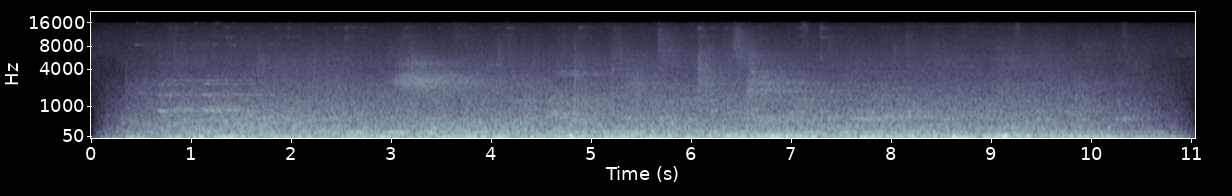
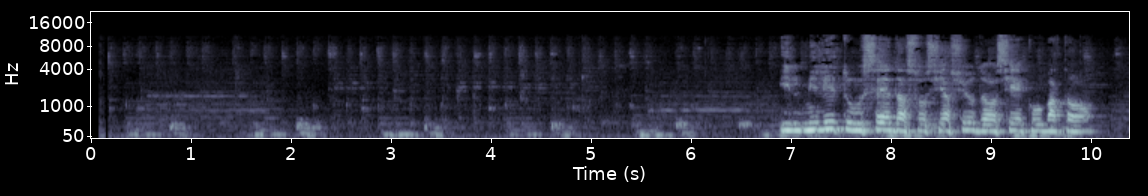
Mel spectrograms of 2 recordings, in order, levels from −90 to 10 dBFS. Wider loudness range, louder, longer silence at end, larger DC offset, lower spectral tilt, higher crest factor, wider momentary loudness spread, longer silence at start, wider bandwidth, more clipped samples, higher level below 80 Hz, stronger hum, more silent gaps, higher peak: second, 1 LU vs 24 LU; second, -24 LUFS vs -21 LUFS; second, 0.1 s vs 0.35 s; neither; about the same, -6 dB/octave vs -6 dB/octave; about the same, 16 dB vs 18 dB; second, 7 LU vs 26 LU; second, 0.1 s vs 0.4 s; first, 15 kHz vs 11.5 kHz; neither; first, -22 dBFS vs -44 dBFS; neither; neither; first, -2 dBFS vs -6 dBFS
